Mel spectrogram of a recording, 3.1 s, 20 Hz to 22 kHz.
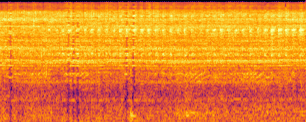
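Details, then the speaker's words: Sony EV-S700 Video8 deck from about 1988, first power-on after reassembly: faint whirring with an uneven ratcheting click about three per second over hiss. The mechanism moves but the tape never engages, it won't eject, and no deck functions work. "okay well that's that sounding very much like a deck that's at a time um or that's got lots of light that I would expect this to be moving"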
